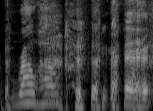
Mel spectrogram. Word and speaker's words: Rojo: got rocho oh should we use the J is silent Rojo red right yeah is that Rojo yeah or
